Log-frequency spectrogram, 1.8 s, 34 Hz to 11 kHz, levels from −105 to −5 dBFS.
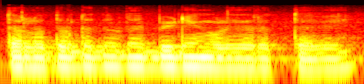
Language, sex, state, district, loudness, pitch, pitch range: Kannada, male, Karnataka, Koppal, -16 LUFS, 110 Hz, 100-110 Hz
